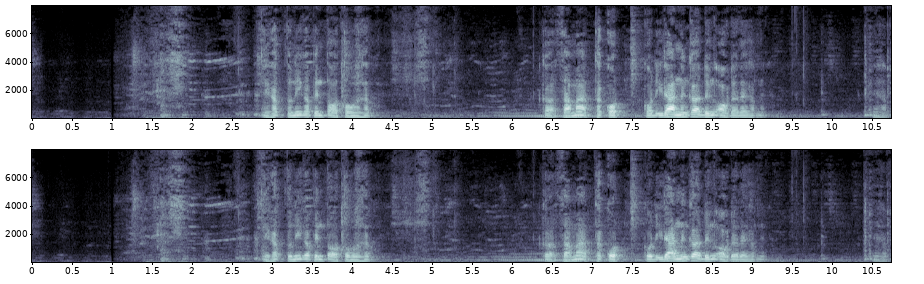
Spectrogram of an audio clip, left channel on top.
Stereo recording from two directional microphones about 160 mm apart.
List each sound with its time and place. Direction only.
2.9 s speech: 90° left
6.3 s speech: 90° left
